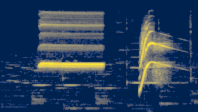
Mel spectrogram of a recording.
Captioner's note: tweet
